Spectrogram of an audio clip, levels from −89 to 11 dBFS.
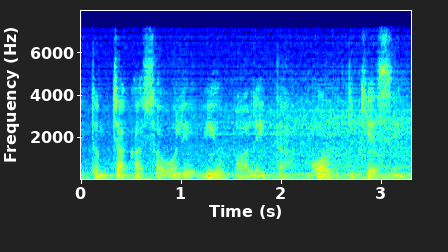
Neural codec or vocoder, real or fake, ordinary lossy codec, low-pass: vocoder, 24 kHz, 100 mel bands, Vocos; fake; MP3, 64 kbps; 7.2 kHz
